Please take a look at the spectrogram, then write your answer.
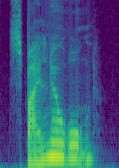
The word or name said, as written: spejlneuron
